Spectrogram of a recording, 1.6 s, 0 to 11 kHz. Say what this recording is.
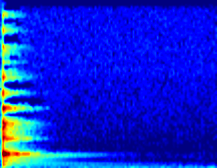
violin pizz non vib B4
violin pizzicato "non vibrato"
non-vibrato, violin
